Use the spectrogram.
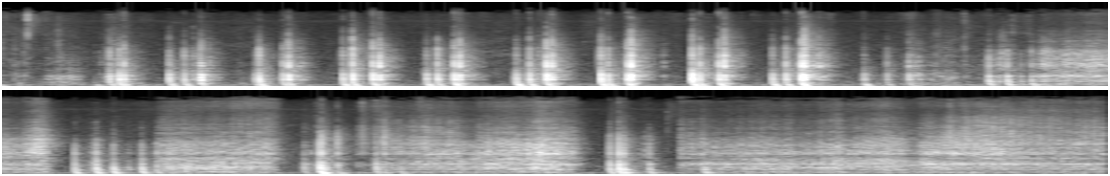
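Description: Long pink-painted fingernails tap and scratch on a flat brown corrugated cardboard sheet. A run of quick, dull, uneven taps comes first, then gives way to longer stretches of steady dry scratching across the surface, broken by a few more taps.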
